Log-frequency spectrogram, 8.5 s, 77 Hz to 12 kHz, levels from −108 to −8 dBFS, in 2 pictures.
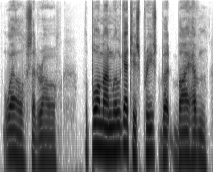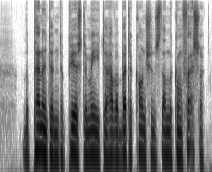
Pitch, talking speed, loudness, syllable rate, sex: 125 Hz, 185 wpm, -19 LUFS, 4.9 syllables/s, male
